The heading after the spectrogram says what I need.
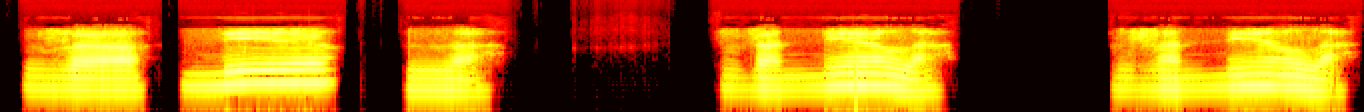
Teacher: I'm putting more strength on that ni sound because that's where our strongest syllable is and then we're going to end up with another weak syllable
